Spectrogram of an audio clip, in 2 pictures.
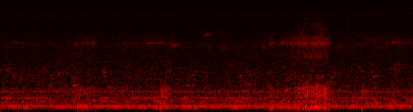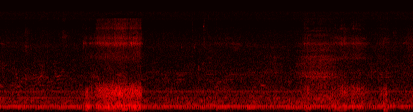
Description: My dog, sister, snoring. And yes, her eyes are open but I couldn't get a good angle without waking her up.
